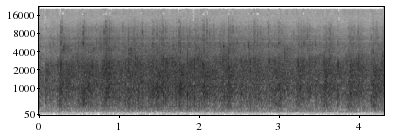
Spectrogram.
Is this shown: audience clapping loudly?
yes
